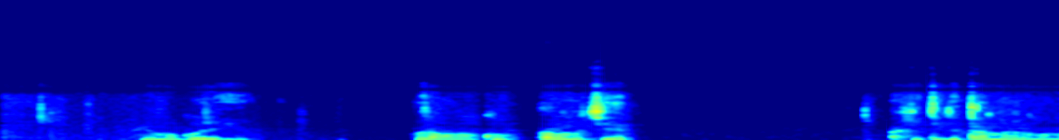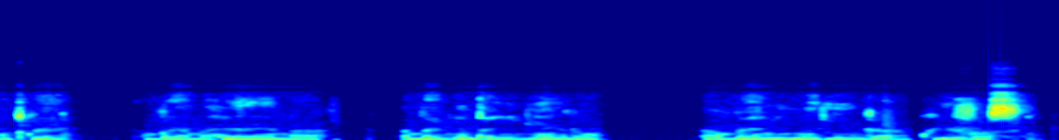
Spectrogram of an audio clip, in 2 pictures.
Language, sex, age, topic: Kinyarwanda, male, 18-24, government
